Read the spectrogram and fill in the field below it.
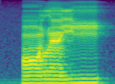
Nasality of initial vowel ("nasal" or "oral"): nasal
